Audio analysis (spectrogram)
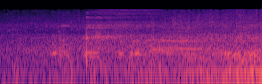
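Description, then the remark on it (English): A large ship passing on a canal: a steady low engine rumble under a broad wash of noise that swells slightly toward the end, with a brief knock early on. “There's another one here passing now, Ocean Odyssey.”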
